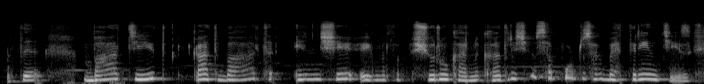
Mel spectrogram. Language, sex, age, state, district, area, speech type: Kashmiri, male, 18-30, Jammu and Kashmir, Srinagar, urban, spontaneous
